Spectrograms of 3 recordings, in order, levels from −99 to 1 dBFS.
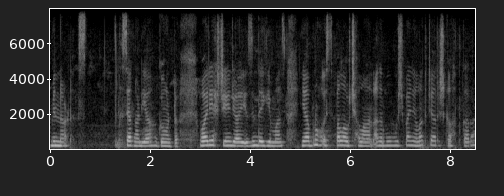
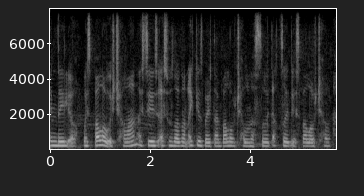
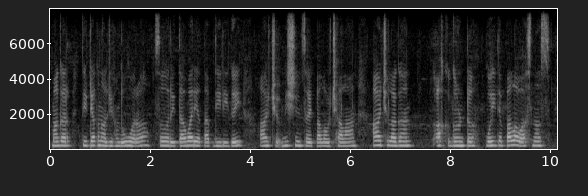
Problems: background sounds at intervals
